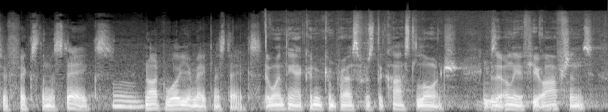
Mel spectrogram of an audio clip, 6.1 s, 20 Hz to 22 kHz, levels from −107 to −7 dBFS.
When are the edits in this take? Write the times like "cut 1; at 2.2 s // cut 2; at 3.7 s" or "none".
cut 1; at 2.6 s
